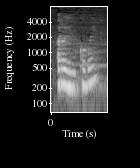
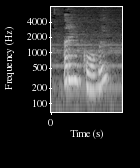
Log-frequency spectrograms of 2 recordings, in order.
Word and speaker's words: ринковий: часто можна почути новий ринковий одноразовий але українською мовою буде новий ринковий тому що перевірочне слово ринок у слові ринок наголос падає на перший склад значить і ринкови буде мати наголос на першому складі одноразовий посуд одноразовий і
